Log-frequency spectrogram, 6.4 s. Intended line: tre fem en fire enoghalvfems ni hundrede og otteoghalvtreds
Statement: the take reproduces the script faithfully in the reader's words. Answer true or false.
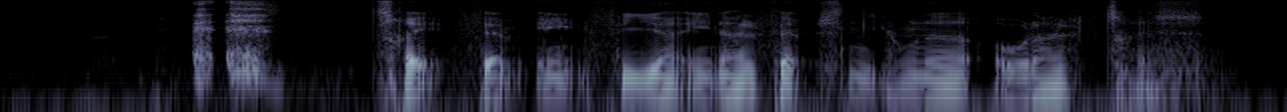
true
